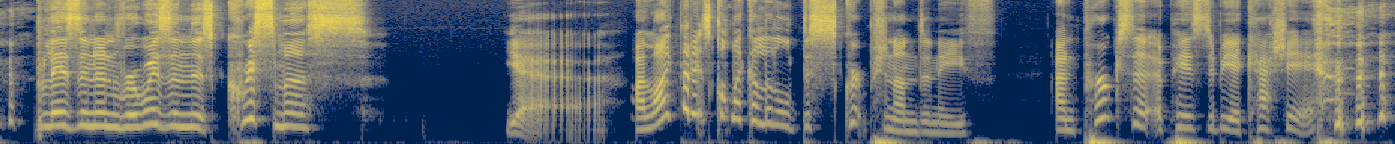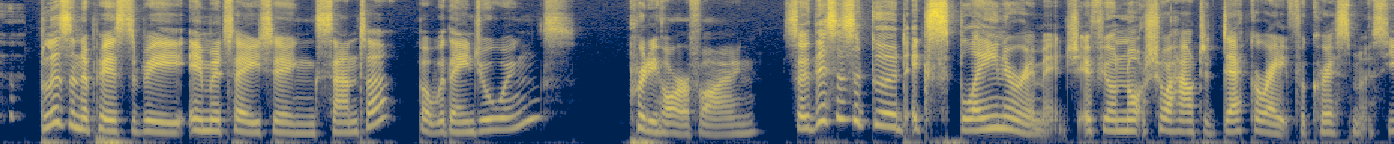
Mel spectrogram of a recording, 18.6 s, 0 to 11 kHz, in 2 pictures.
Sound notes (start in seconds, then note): 0.0 laughs; 8.7 laughs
